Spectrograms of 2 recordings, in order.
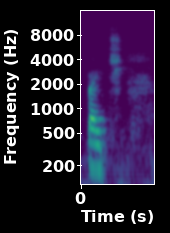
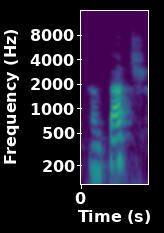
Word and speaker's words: Bach: And as I suggested, his name was originally pronounced Bache, but his flower essence students, when he was originally teaching, pronounced it Batch for a while, and then it became Bark because everyone was familiar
